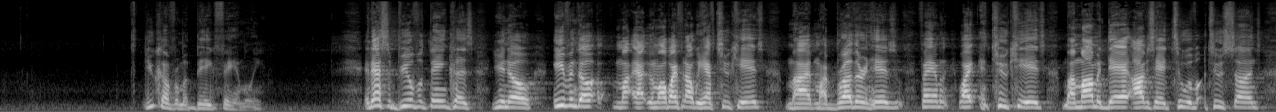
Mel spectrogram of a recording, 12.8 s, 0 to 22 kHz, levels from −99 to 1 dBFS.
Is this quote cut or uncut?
uncut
